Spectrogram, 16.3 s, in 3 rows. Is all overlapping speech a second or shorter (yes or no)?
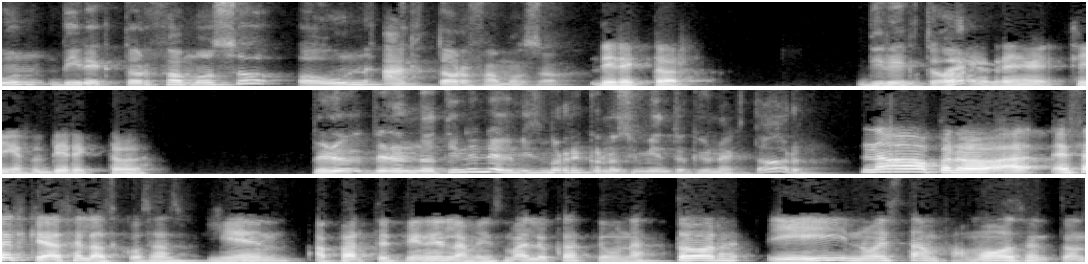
yes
